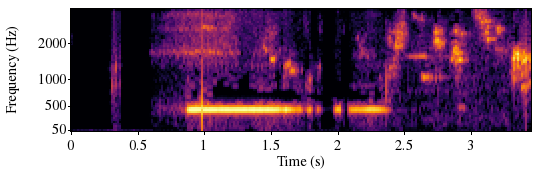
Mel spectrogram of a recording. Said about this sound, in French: C'est vous que ça sonne chez vous, là? Non, non, ouais, c'est mon portable.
